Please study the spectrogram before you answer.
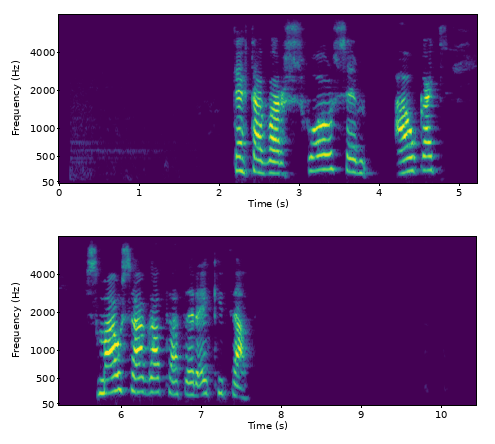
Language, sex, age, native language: Icelandic, female, 60-69, Polish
